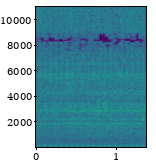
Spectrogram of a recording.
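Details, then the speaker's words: Vespa Sprint 3V automatic scooter, about 36,000 km, single-cylinder: low, lumpy thudding idle with a steady pulse, slight clatter and vibration from the CVT; this rough sound is normal for the 3V engine, not a fault. "udah kalau triv getar agak bunyi kasar ya itu normalnya Vespa bukan karena memang dia rusak atau gimana memang bawaan dari lahirnya udah kayak gitu"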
